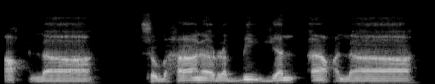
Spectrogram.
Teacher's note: लाम पर खड़ी जबर है, वो 2 सेकंड लंबी करेंगे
